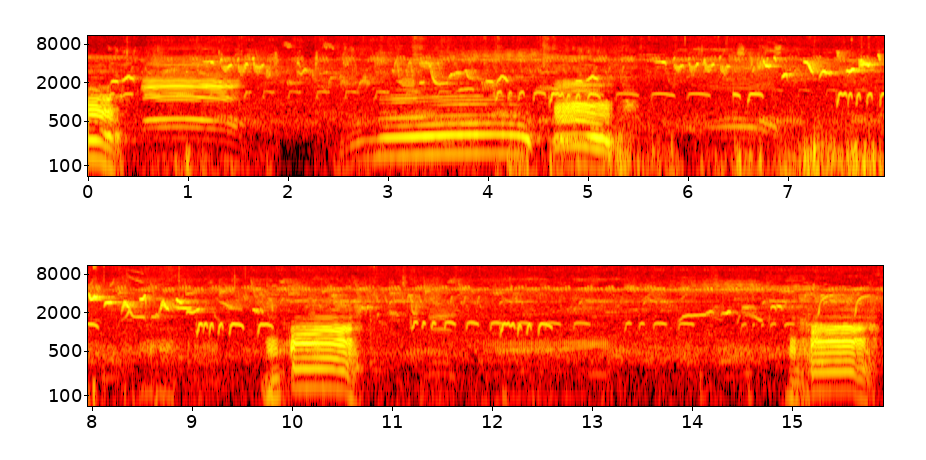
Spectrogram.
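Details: A herd of cows roaming freely across open countryside moos repeatedly. Several long, low, drawn-out calls arrive every few seconds and vary in pitch. Birds chirp and twitter steadily in the background.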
